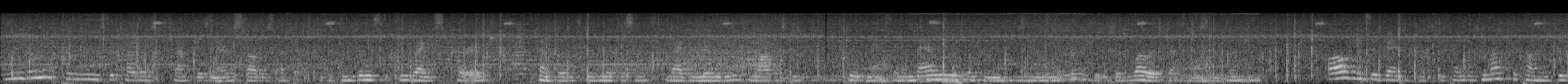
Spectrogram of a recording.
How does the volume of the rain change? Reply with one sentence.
The volume of the rain stays about the same.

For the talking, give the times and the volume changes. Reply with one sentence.
You can hear the talking from 0.0 to 15.6 s, at a steady volume.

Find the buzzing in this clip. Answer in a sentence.
The buzzing can be heard from 0.0 to 12.7 s.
